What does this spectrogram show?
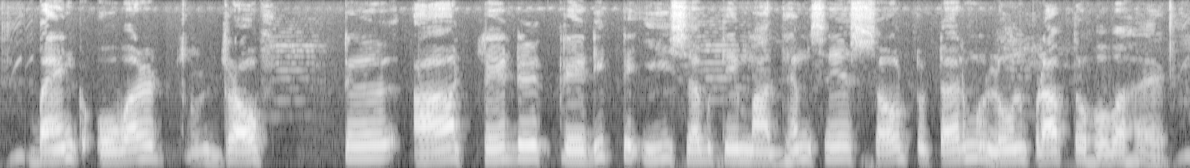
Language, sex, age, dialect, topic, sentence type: Magahi, male, 41-45, Central/Standard, agriculture, statement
